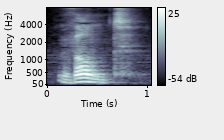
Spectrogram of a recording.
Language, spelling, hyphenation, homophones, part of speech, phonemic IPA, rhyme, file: Dutch, want, want, wand, conjunction / noun / verb, /ʋɑnt/, -ɑnt, Nl-want.ogg
- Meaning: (conjunction) for, because, as; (noun) 1. a mitten, type of glove in which four fingers get only one section, besides the thumb 2. a coarse type of woolen fabric; anything made from it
